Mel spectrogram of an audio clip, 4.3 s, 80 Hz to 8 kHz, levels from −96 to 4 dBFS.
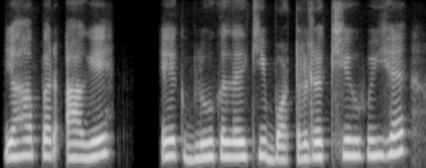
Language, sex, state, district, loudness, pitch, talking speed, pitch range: Hindi, female, Jharkhand, Ranchi, -17 LUFS, 225 Hz, 155 wpm, 210-235 Hz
